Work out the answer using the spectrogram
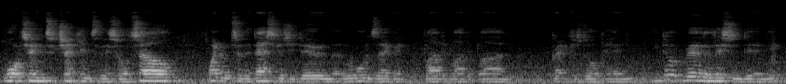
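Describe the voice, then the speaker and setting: A Yorkshire-accented health service chief executive gives a storytelling keynote at a conference, speaking fast with few pauses in a mid-range voice. He quizzes the audience and breaks into loud, emphatic bursts. The distant mic picks up an echoey hall and background noise.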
